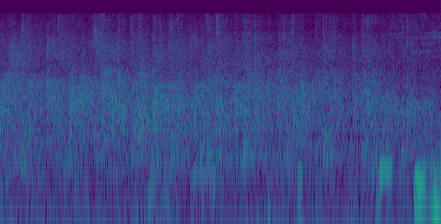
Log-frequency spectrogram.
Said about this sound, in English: We welcome all the visitors to Bridge Hope Fellowship Church. Let's give them a hand clap for being with us today.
